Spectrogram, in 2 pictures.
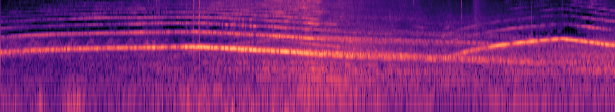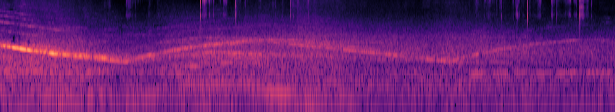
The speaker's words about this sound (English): Fire truck was going faster than fire trucks usually go, which makes me think that there may be a real fire. It's headed from Lincoln Heights toward Chinatown and downtown.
